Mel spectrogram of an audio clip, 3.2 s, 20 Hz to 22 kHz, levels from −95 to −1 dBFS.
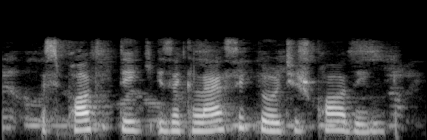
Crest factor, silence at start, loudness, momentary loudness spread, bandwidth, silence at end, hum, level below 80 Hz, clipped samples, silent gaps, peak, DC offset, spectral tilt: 20 dB; 0.05 s; -25 LUFS; 13 LU; 8.2 kHz; 0.2 s; none; -70 dBFS; under 0.1%; none; -6 dBFS; under 0.1%; -4.5 dB/octave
